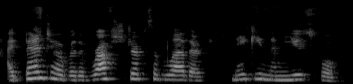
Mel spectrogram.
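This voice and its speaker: With a medium-pitched voice and an unhurried, moderate pace, a woman expressively reads a children's story aloud.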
